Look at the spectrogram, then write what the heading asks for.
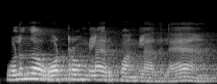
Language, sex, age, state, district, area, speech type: Tamil, female, 45-60, Tamil Nadu, Tiruppur, rural, spontaneous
